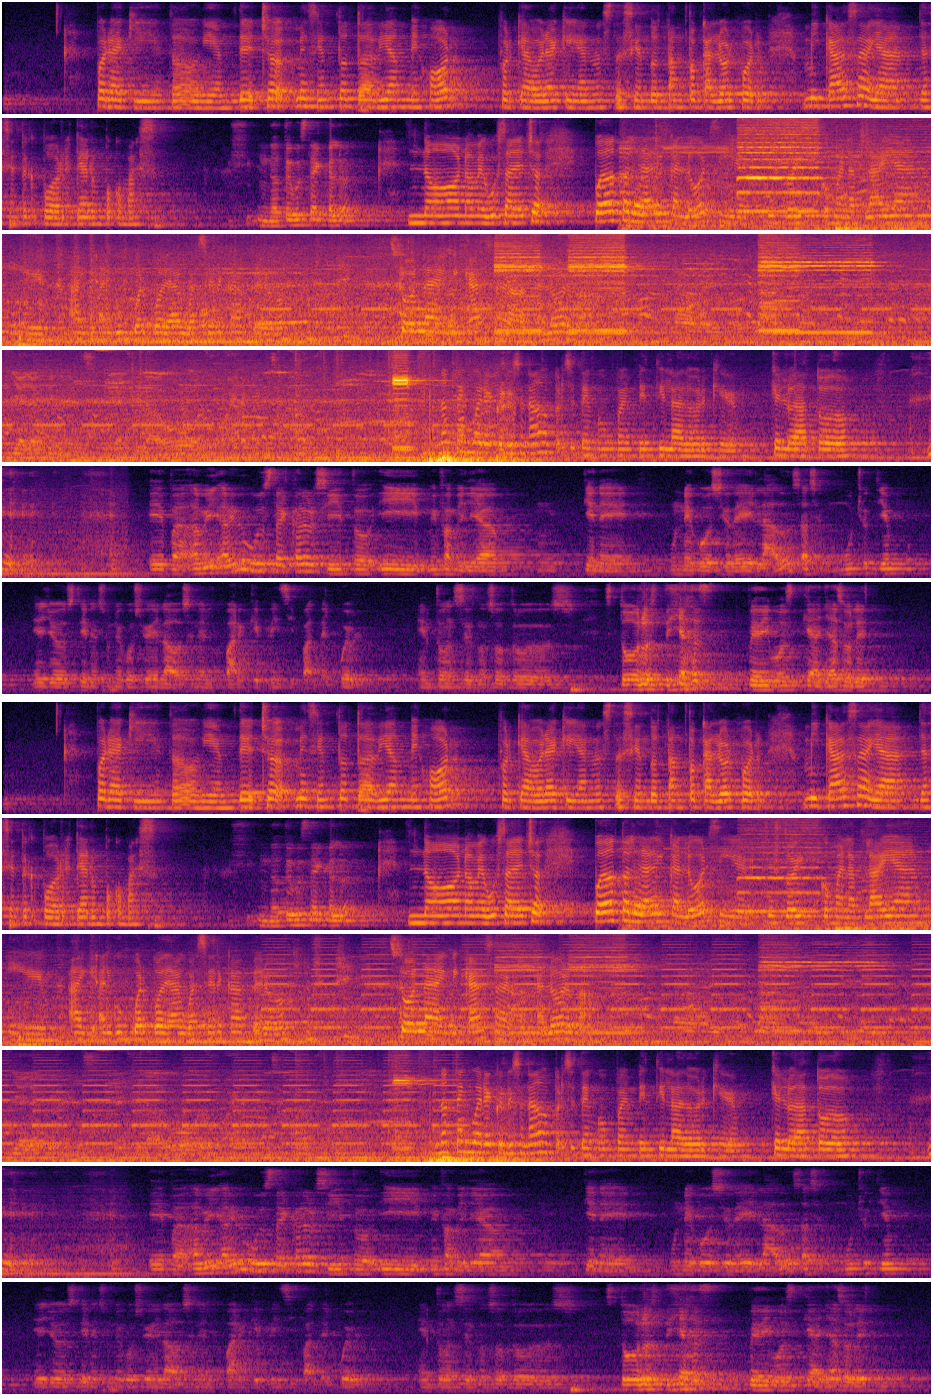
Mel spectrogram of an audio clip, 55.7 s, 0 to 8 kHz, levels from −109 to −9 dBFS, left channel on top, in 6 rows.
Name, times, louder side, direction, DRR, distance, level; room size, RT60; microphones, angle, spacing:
voice 1, 0.6-4.6 5.0-10.8 13.3-24.5 31.5-31.6 32.2-35.3 35.6-36.4, right 1 dB, 5° right, 6 dB, 0.4 m, -35 dB
voice 2, 11.5-12.9 22.2-22.8 24.3-24.7 25.3-31.0 36.9-37.6 37.9-38.3 38.6-42.2 42.5-43.4 43.8-46.3 46.7-50.1 50.6-52.2 52.6-55.1, left 1 dB, 65° left, 5 dB, 0.8 m, -42 dB
Male speech man speaking / Laughter / Chatter, 15.5-33.0, left 8 dB, 80° left, 0.4 m, -30 dB
Car / Alarm, 21.2-32.6, right 4 dB, 80° right, 0.6 m, -42 dB
sound 1, 23.0-38.4, left 1 dB, 40° left, 0.6 m, -46 dB
16.5 x 6.0 x 4.5 m, 2.3 s
head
